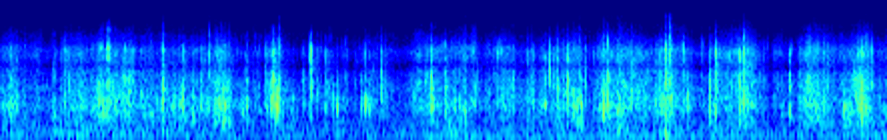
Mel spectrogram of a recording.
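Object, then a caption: Sheet of kraft packing paper. A sheet of brown kraft packing paper is picked up and crumpled into a ball with both hands and fingertips. Dense, bright crinkling and crackling comes in quick overlapping bursts, with almost no low end. The brittle rustle continues without pause as the paper is squeezed tighter.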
